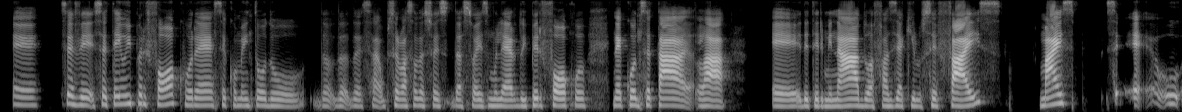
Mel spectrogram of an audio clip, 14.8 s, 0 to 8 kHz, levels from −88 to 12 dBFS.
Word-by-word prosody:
É, 200 -2 -7 0.3
você 235 -2 -3
vê, 200 -5 -4
você 215 +6 -5
tem 215 +2 -4
o - - -6
hiperfoco, 225 -2 -4
né. 190 -1 -2
Você 195 - -10
comentou 185 0 -8
do 165 -3 -9
do 170 -3 -14
do 175 -1 -10
dessa 165 -4 -10
observação 175 +3 -6 0.4
da 170 -2 -8
sua 170 +1 -6
ex 170 +1 -7
mulher 175 -2 -2
do 170 - -7
hiperfoco, 180 0 -3 0.3
né, 185 -1 +2
quando 195 0 -4
você 195 - -3
tá 185 -3 +5
lá, 170 -3 +4 0.6
eh, 170 -1 -2
determinado 170 +1 +4
a 165 - -3
fazer 170 +2 -6
aquilo 170 0 -8
você 180 +4 -5
faz, 180 +10 +4 0.5
mas 225 +6 +6 0.4
você, - - -9
eh, - - -3
o 230 -2 -7
180 Hz, 150 wpm, -21 LUFS, 170-195 Hz, 0.6 s, mas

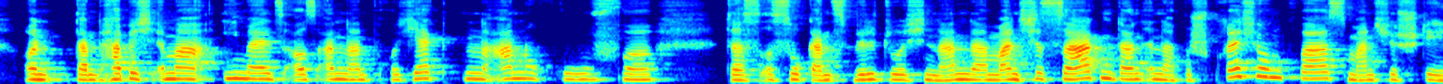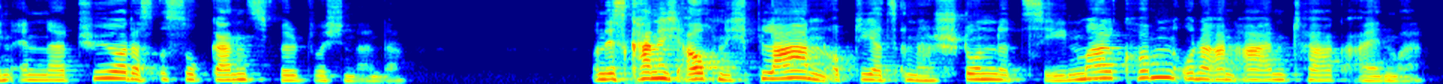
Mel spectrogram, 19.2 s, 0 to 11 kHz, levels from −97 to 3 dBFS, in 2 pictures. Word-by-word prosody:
Und, 205 -1 +1
dann 195 -1 +1
hab 215 +1 +4
ich 220 -1 -1
immer 215 0 +2
E-Mails 225 -2 +1
aus 200 0 -3
anderen 200 -2 -1
Projekten, 230 +4 -5
Anrufe, 215 -2 -3 0.4
das 190 -1 -2
ist 200 -3 -5
so 210 -1 -1
ganz 180 -1 -1
wild 205 +2 -1
durcheinander. 195 0 0
Manche 200 +3 +2
sagen 230 +4 +6
dann 215 -1 +1
in 210 0 -2
'ner 190 -2 -2
Besprechung 290 - 0
was, 240 0 +1
manche 190 +1 -3
stehen 185 0 -5
in 190 0 -8
der 185 0 -7
Tür, 255 +4 +1
das 215 -2 -2
ist 215 -1 -10
so 205 -3 -5
ganz 200 +1 -2
wild 180 -1 -7
durcheinander. 160 -2 -14 1.3
Und 210 - +2
das 220 +1 +1
kann 245 +1 +8
ich 250 +1 +2
auch 220 +2 +6
nicht 190 -5 -6
planen, 245 -3 +6
ob 195 0 -8
die 205 - -6
jetzt 185 -1 -5
in 195 - -5
'ner 165 -2 -5
Stunde 210 -1 -2
10 190 -2 -7
Mal 250 +4 +2
kommen 275 +2 +1
oder 225 -4 -2
an 200 -1 -1
1 195 0 -2
Tag 185 -2 -8
1 160 -1 -7
Mal. 155 +3 -15
205 Hz, 175 wpm, -23 LUFS, 190-225 Hz, 1.3 s, kann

